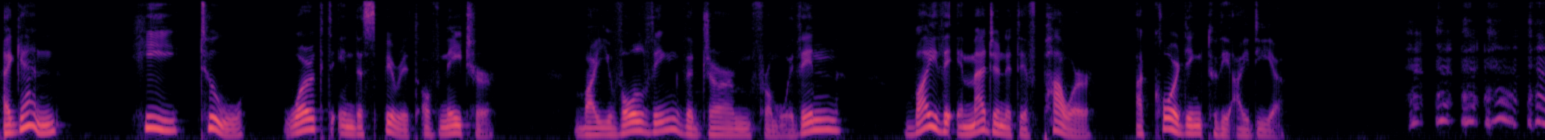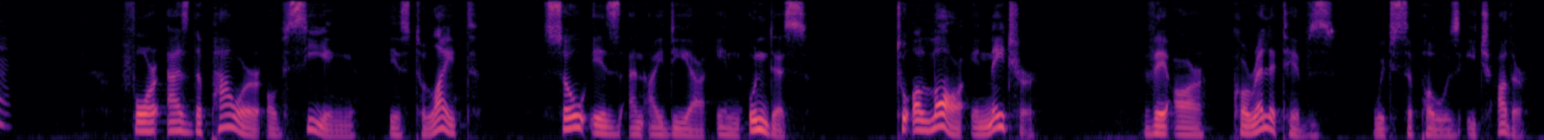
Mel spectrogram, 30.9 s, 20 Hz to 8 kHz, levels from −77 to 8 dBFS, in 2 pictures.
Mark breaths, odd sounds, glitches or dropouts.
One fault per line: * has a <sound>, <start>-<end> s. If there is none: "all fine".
* has a throat clearing, 14.0-15.6 s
